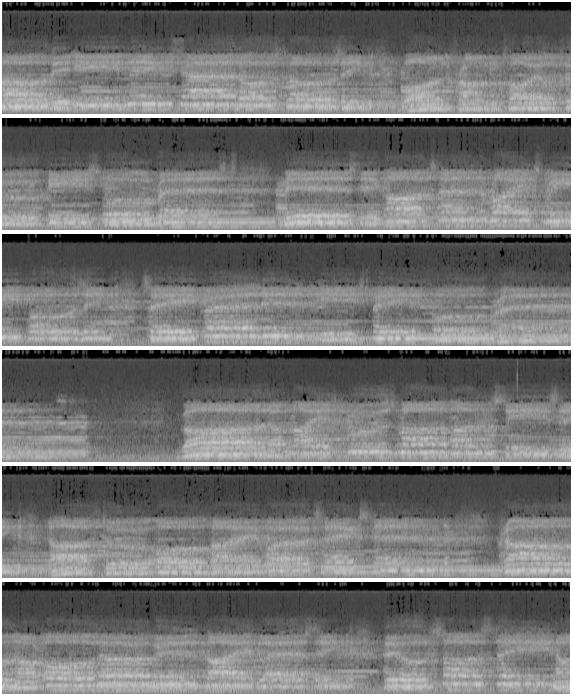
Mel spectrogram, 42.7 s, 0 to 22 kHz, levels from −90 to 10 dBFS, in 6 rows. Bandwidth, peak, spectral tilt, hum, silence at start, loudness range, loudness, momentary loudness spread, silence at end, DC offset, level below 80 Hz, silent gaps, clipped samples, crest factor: over 20 kHz; -2 dBFS; -5.5 dB/octave; 50 Hz at -40 dBFS; 0 s; 2 LU; -18 LUFS; 6 LU; 0 s; under 0.1%; -42 dBFS; none; under 0.1%; 16 dB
